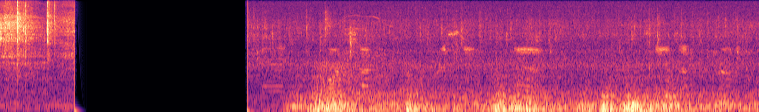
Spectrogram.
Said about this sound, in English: Is it raining at Steven's house? Yes. I'm sorry. It's also raining at my house.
